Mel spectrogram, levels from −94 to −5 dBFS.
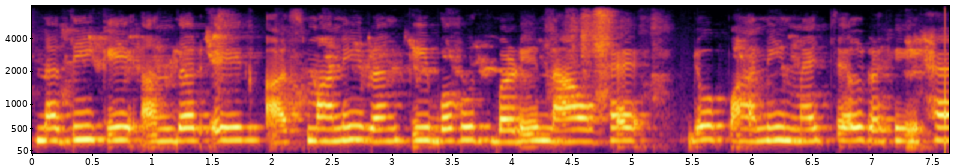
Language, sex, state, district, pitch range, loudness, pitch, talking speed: Hindi, female, Rajasthan, Jaipur, 245-270 Hz, -11 LUFS, 260 Hz, 140 wpm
